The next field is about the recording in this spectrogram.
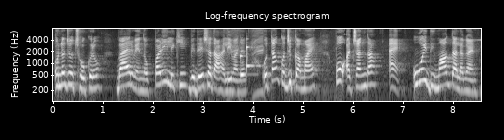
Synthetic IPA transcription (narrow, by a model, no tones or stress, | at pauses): ʊn̆d͡ʑoːt͡ɕʰoːkɪɾo | ɓaːɪɾʋẽːn̆d̪opɐɽ̤ilɪkʰiʋɪd̪eːʃət̪aɦɐliʋɐ̃ɲd̪ənɪ̆ʊt̪ãkʊd͡ʑʱʊ̆kɐmaːɦe | poʔɐt͡ɕə̃nd̪a | ɛ̃ː | ʊɦoiːd̪ɪmaːɡ̚t̪ãlɐɠaːɪnɪ̆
